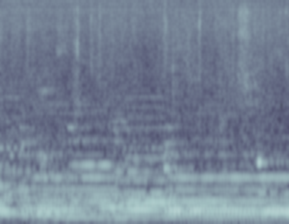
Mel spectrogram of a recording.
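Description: Church organ playing a hymn in slow, sustained chords, the held notes moving to a new chord every second or so.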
